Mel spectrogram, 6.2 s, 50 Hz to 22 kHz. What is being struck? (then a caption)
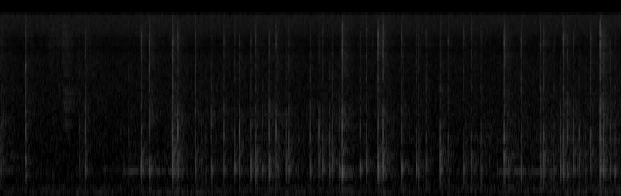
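Plastic squeeze tube and cap. Long purple nails tap the pink plastic cap and body of a 150 g plastic squeeze tube of hair conditioner. Quick, quiet, dry clicks come in an irregular stream, each dying away almost at once, over a soft low hum.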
